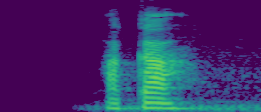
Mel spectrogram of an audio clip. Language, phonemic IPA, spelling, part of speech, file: Assamese, /ãkɑ/, আঁকা, adjective, As-আঁকা.ogg
- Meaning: drawn, illustrated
